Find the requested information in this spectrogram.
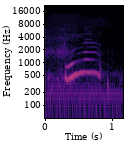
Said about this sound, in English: Oh, we have a guest star cat here.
